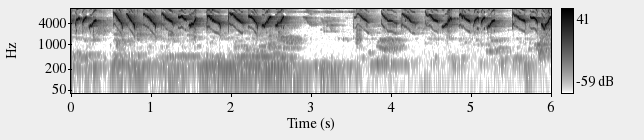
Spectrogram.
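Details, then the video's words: White-eye song used as a lure to make other white-eyes start singing quickly: rapid series of high, thin, sharply down-slurred notes in dense bursts, two long phrases split by a short pause, with a faint low hum beneath. "Pancingan Pleci Paling Handal Bikin Pleci Bahan Cepat Bunyi"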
